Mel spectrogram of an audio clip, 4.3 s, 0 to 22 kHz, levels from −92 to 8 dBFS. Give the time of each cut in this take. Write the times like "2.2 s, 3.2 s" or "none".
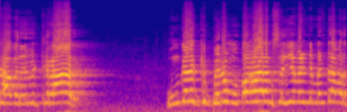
none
